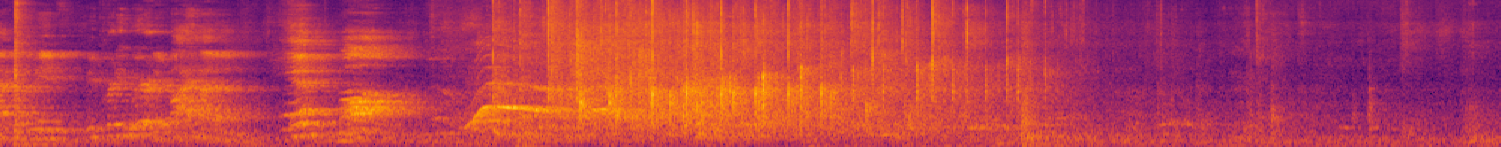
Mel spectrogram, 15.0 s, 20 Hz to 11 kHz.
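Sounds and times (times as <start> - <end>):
person whooping: 4.3 - 6.6
audience clapping: 4.6 - 11.2.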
